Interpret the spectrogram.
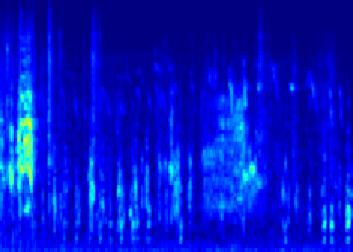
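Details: Chickens clucking, opening with a loud raspy squawk, followed by scattered short clucks and a rougher, noisy burst of calling midway, with faint clicks around.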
